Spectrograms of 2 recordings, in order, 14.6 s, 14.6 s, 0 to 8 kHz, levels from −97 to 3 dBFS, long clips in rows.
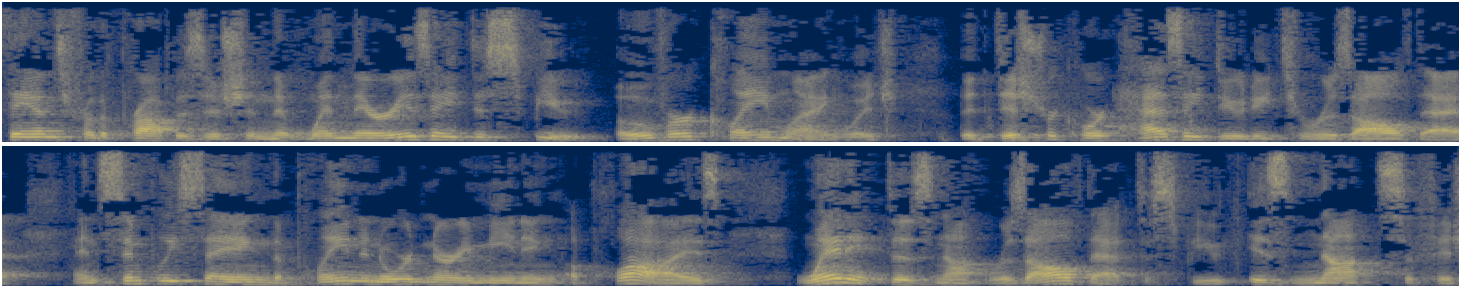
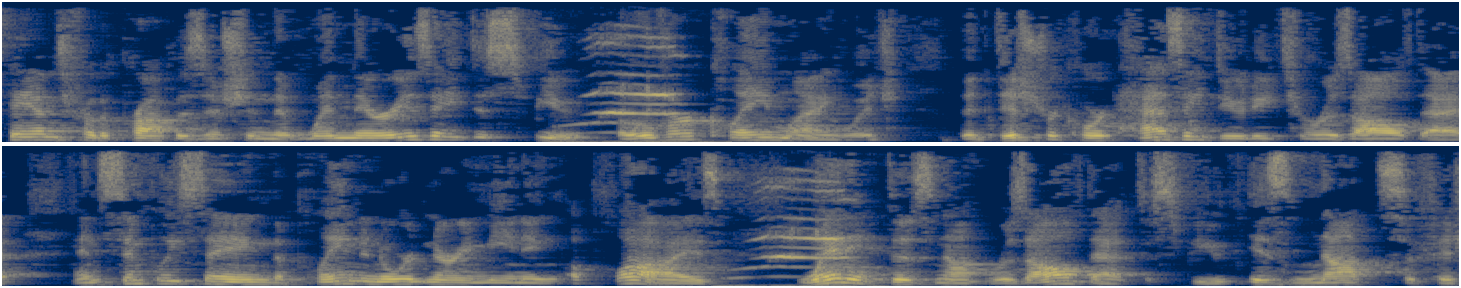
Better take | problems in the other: first | noise reduction (classical method WPE with log-MMSE)

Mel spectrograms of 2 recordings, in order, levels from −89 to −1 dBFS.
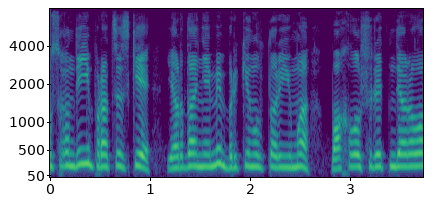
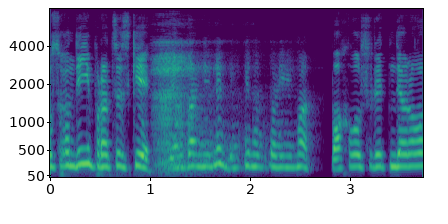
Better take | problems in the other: first | noise reduction (neural mask model DeepFilterNet 3)

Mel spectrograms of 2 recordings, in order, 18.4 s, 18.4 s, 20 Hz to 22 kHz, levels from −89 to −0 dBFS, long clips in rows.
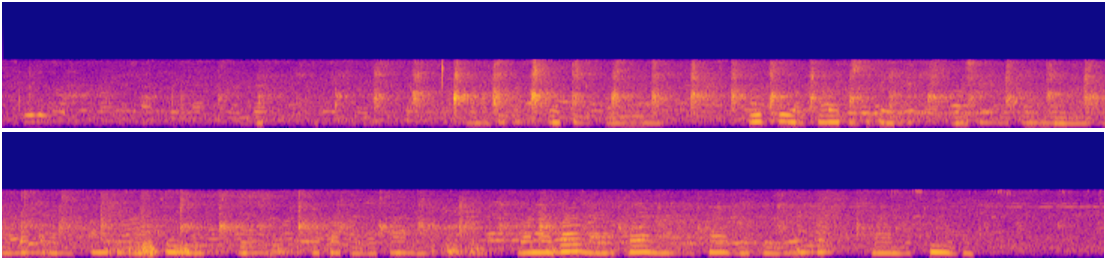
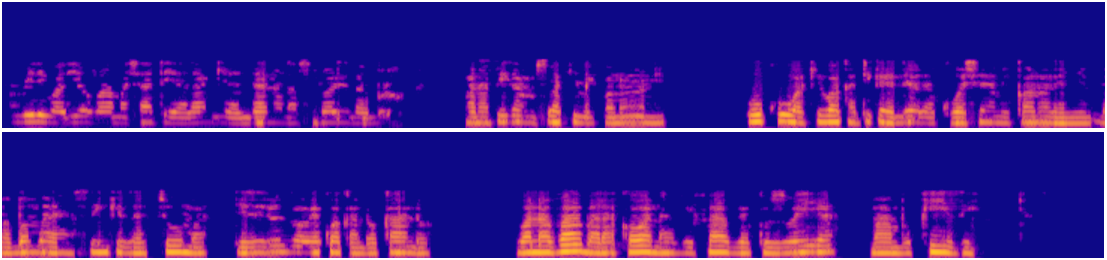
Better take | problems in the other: second | background sound (Livestock, farm animals, working animals); 1 dB above the speech

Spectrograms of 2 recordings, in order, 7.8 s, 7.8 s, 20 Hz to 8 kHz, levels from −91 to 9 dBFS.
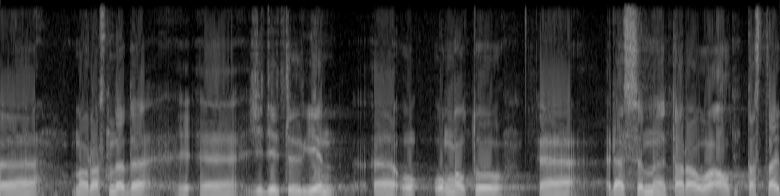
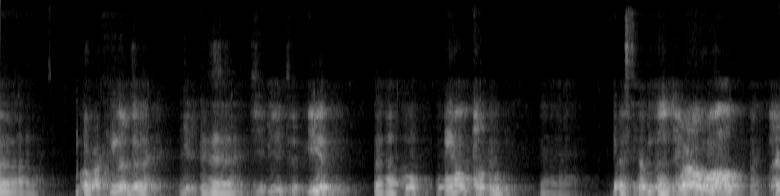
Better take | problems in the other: first | noise reduction (neural mask model DeepFilterNet 3)

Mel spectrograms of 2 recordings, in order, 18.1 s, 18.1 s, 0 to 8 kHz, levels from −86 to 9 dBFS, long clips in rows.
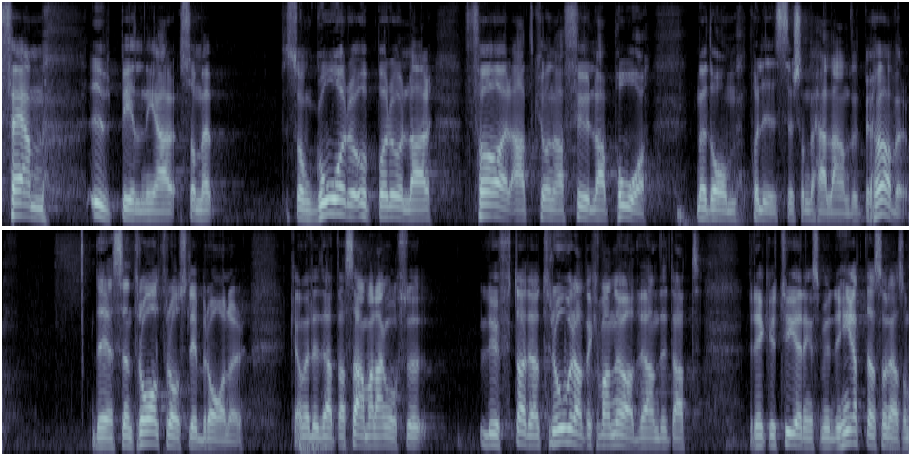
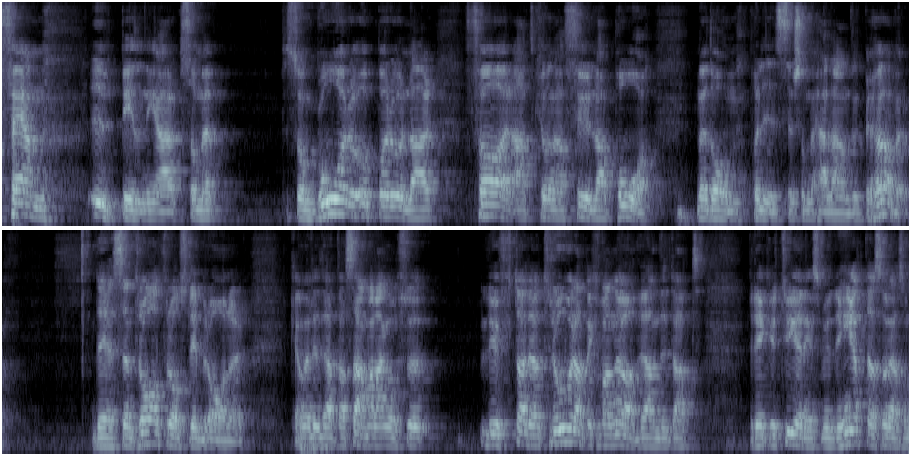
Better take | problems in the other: first | room echo; dies away in 0.4 s

